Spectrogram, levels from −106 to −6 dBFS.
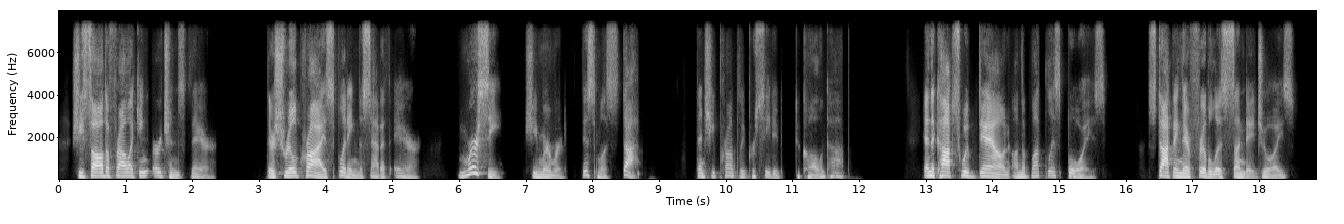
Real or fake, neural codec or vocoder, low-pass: fake; codec, 16 kHz, 2 kbps, X-Codec, HuBERT features, trained on general audio; 7.2 kHz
